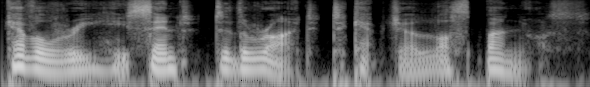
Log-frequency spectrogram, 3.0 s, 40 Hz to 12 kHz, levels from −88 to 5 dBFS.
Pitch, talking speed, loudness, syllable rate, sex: 120 Hz, 225 wpm, -23 LUFS, 6.2 syllables/s, male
